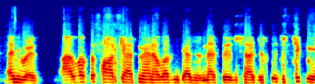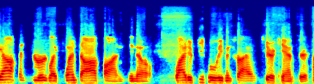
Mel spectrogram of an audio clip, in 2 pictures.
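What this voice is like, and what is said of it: Mexican-accented English. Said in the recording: “You have a great accent... I was born in Mexico”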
